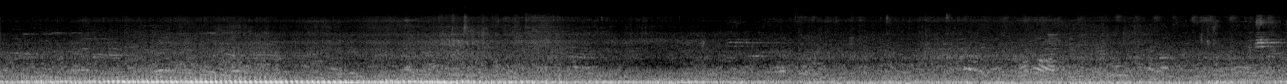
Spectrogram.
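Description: Busy city street ambience: a low traffic rumble, loudest in the first few seconds and then easing, under the chatter of passers-by.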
